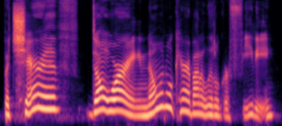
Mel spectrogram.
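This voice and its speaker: A woman's voice: a little high, big pitch swings, normal speed, no echo, studio quality. A woman playing an earnest, pushy teenage student journalist in an audio drama, with an insistent, sassy manner. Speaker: voice actor.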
